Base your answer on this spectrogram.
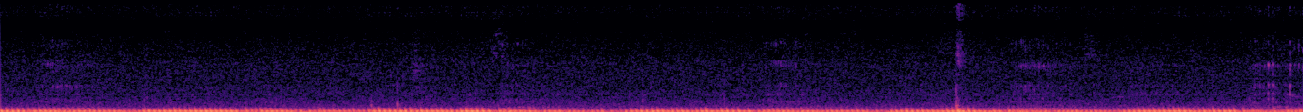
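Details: Low, steady purring from a tuxedo cat asking to be petted, rumbling in even cycles of inhale and exhale, roughly one breath every two seconds, with a faint click partway through.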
